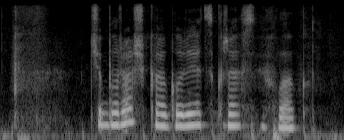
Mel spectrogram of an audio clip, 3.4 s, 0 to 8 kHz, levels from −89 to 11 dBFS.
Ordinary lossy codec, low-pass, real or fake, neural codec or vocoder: Opus, 64 kbps; 7.2 kHz; fake; codec, 16 kHz, 4 kbps, FunCodec, trained on LibriTTS, 50 frames a second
